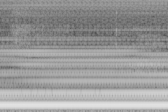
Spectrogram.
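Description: Steady musical drone held on one pitch with a stack of overtones, unbroken and even in level: the sustained accompaniment for a Sanskrit chant.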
